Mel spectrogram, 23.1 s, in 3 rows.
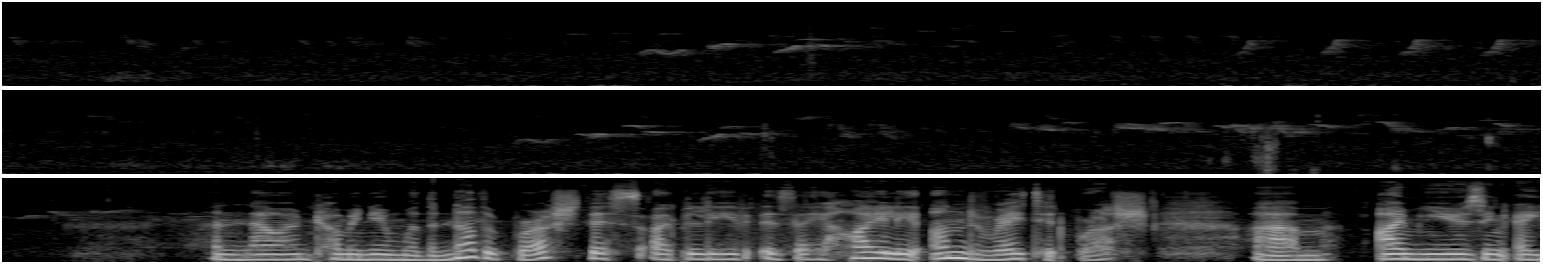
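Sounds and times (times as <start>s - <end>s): songbird twittering: 2.8s - 9.1s, 10.2s - 16.1s.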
